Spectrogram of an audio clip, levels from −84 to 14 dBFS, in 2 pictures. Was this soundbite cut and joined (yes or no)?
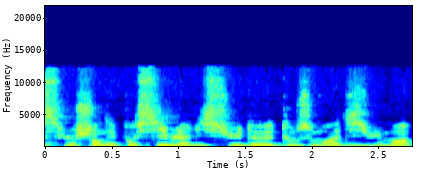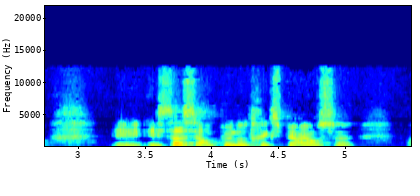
no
